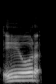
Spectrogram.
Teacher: ये आपका आ और ई से मिलकर के बना है। तो आ कहां से, कंठ से, ई तालु से बोला जा रहा है। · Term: कंठ तालव्य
